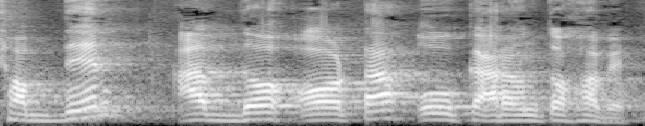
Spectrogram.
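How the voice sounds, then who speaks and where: A man's voice: mid-range voice, unhurried. A male college teacher giving a recorded lesson, explaining step by step and asking questions that he then answers himself while writing on a board. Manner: writes on a board while talking. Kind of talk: online lesson on Bengali pronunciation. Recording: echoey room.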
